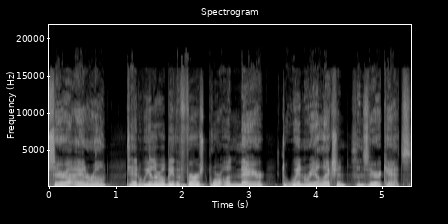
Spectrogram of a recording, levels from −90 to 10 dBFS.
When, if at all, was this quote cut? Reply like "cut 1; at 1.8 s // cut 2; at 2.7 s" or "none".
none

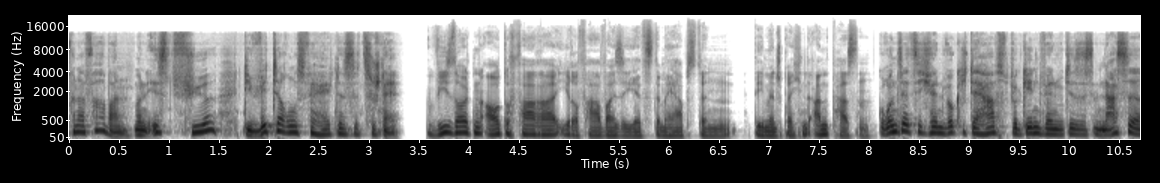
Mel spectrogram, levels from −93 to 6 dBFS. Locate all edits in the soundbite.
cut 1; at 8.1 s

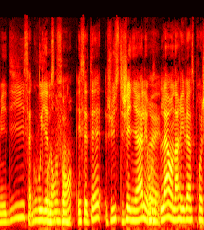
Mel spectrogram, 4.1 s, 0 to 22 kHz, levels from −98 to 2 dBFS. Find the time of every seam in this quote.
none

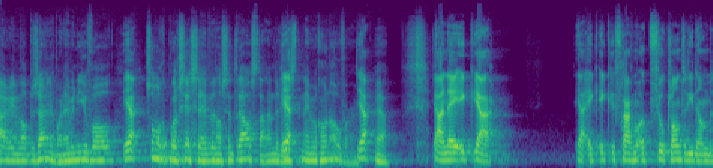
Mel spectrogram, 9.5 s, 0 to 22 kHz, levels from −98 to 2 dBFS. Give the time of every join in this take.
none

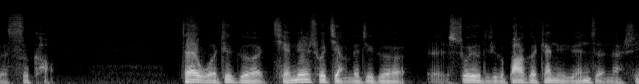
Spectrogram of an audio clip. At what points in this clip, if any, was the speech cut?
cut 1; at 4.2 s

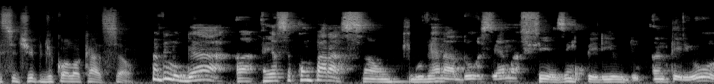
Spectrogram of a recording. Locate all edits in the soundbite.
cut 1; at 1.6 s // cut 2; at 4.1 s // cut 3; at 5.8 s

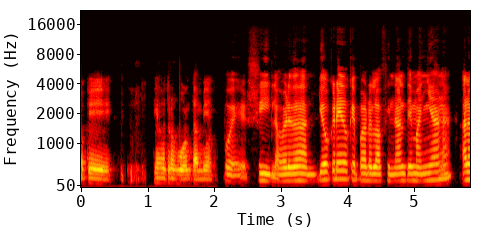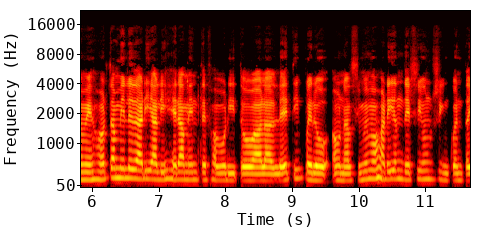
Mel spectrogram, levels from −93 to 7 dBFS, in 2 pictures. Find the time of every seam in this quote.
cut 1; at 2.0 s // cut 2; at 5.6 s

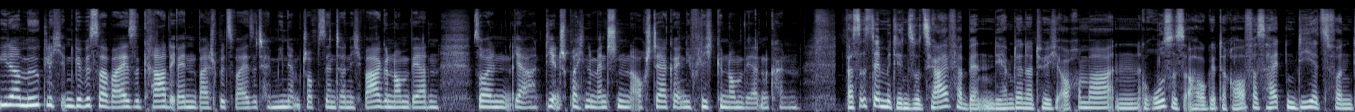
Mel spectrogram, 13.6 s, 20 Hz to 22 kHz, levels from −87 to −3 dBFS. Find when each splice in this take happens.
cut 1; at 1.7 s // cut 2; at 5.1 s // cut 3; at 8.3 s // cut 4; at 11.4 s

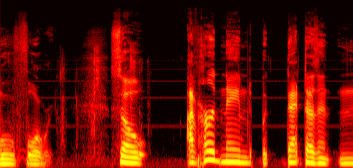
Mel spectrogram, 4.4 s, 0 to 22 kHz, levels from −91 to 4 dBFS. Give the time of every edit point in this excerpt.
cut 1; at 2.7 s

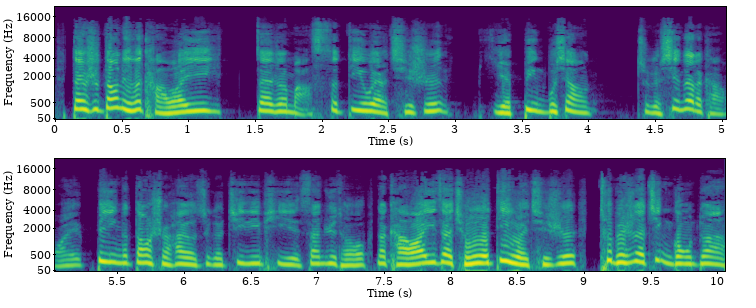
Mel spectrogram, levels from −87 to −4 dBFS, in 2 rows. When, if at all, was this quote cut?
cut 1; at 3.1 s // cut 2; at 5.3 s // cut 3; at 7.4 s // cut 4; at 9.0 s

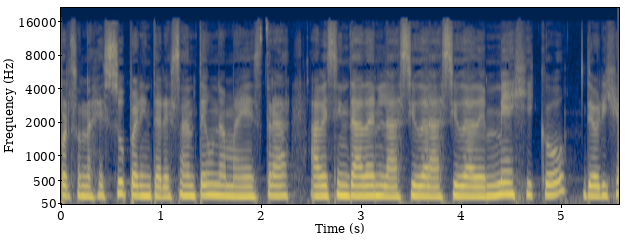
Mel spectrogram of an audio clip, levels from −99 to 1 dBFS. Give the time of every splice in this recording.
cut 1; at 2.4 s // cut 2; at 3.7 s

